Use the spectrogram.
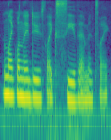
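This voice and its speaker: A woman's voice: on the low side, flat delivery, normal speed, vocal fry, dark tone. A woman telling stories in a casual, hesitant way as a podcast guest, as if piecing details together while reading. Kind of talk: casual storytelling chat.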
